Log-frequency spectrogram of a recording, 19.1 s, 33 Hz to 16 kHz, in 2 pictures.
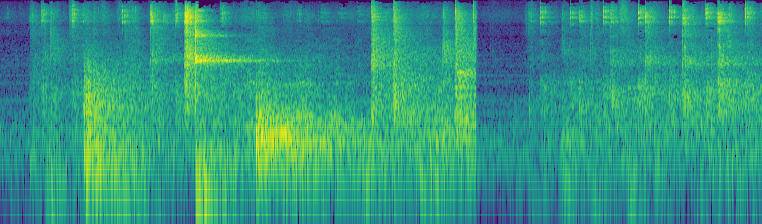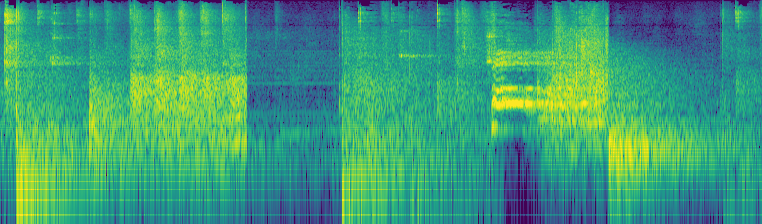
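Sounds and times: crowd noise: 3.1 - 6.0, 11.3 - 12.6.

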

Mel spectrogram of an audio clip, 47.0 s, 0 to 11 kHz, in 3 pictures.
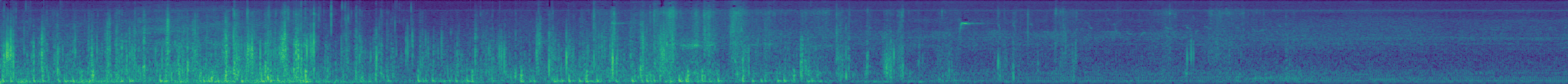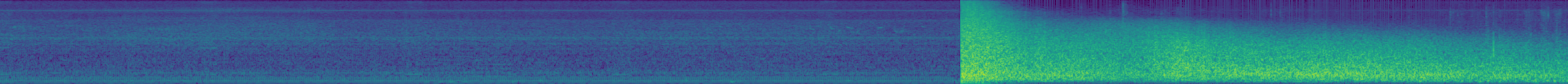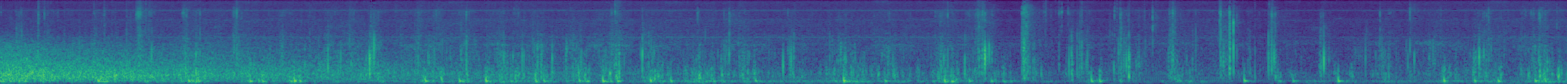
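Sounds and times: firecracker bang: 25.3 - 41.4
long rushing rumble: 25.3 - 43.6.

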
